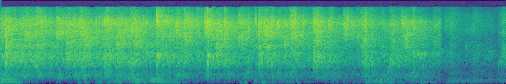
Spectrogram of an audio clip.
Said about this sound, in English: I think we should give him a round of applause for coming.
